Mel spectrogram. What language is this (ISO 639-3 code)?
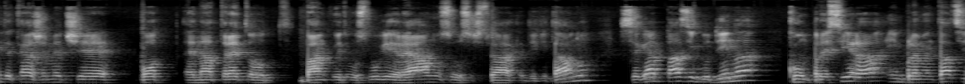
bul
